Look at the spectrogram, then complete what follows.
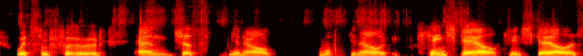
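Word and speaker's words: Cén scéal: So he got us sitting around, the kitchen table with some food and just, Céin scale is how you say, what's this, literally like, what's the story, or, what's your story?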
